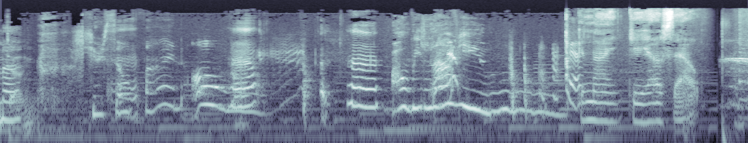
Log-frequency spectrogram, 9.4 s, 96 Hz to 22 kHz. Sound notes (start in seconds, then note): 6.3 kissing; 9.0 dance music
